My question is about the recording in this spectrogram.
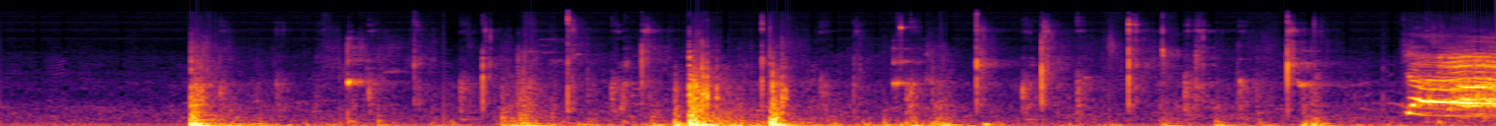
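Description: Table tennis rally: the celluloid ball clicks sharply and in quick succession off the rubber-faced bats and the table. Just before the end a loud shout rises, with the crowd cheering, as the point is won.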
